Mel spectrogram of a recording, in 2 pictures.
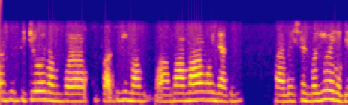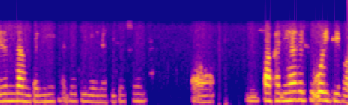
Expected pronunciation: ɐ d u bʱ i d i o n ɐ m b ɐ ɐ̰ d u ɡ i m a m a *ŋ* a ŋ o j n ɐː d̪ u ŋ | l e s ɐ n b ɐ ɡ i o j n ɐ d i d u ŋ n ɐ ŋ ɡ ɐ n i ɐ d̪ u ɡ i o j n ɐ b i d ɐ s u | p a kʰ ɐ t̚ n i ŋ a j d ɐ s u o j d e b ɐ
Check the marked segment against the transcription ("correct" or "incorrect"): incorrect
